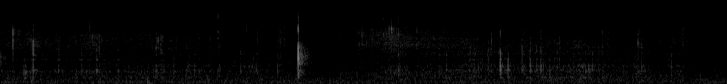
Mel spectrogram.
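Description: Fingertips and flat palms rub and sweep across a large flat sheet of gold and brown reversible sequin fabric lying on a table, flipping the sequins. A steady, quiet, bright rustling hiss runs throughout, broken by a few sharp little clicks; the loudest snap lands about three seconds in.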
